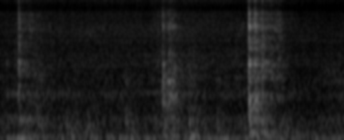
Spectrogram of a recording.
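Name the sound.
stirring Philly cheesesteak filling in a sizzling pan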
